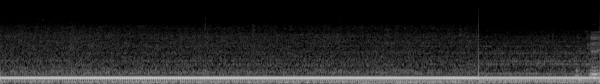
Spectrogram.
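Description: A loud, steady low electrical hum. A sharp click comes near the end, after which the lower part of the hum shifts slightly.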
